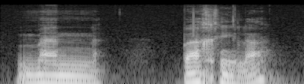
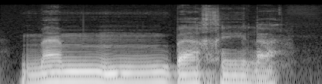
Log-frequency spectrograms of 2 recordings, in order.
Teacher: It will be read as mam bakhila. The noon changes into a meem and it's read with ghunnah for two harakat. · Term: iqlab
